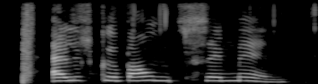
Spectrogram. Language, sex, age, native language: Icelandic, female, 7, Icelandic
